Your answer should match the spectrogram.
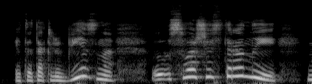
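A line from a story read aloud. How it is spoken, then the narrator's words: Uncertain. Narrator (Russian): неуверенно промолвила мисс Мерчисон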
